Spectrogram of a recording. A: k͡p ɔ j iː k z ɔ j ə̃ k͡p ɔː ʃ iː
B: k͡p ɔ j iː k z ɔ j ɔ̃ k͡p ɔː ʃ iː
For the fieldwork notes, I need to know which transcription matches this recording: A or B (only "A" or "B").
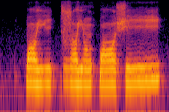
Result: B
